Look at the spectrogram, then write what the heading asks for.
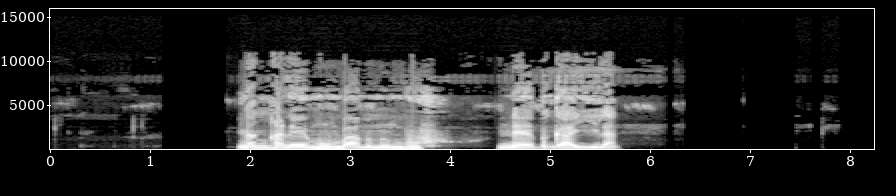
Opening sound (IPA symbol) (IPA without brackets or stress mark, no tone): n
